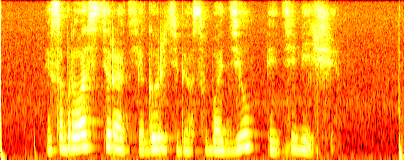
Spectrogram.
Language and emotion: Russian, angry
